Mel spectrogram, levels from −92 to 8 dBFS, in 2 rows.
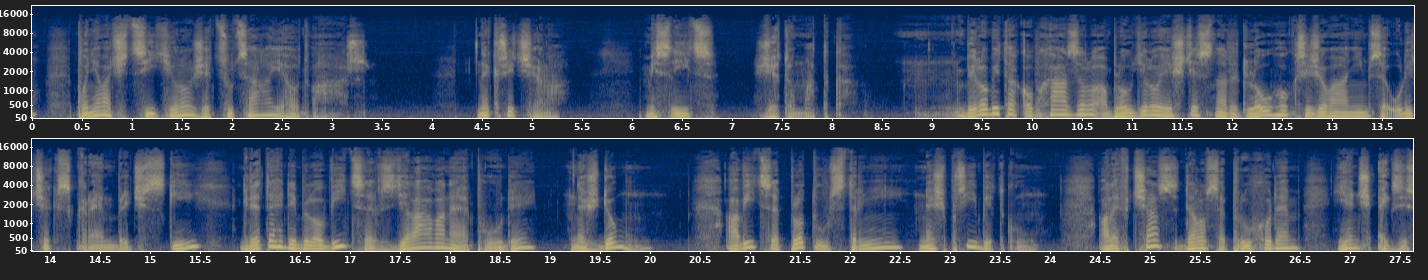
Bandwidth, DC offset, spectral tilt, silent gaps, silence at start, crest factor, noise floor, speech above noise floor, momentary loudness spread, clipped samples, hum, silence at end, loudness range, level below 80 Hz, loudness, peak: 16 kHz; under 0.1%; -4.5 dB/octave; none; 0 s; 16 dB; -58 dBFS; 37 dB; 13 LU; under 0.1%; none; 0 s; 4 LU; -38 dBFS; -22 LUFS; -6 dBFS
